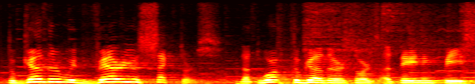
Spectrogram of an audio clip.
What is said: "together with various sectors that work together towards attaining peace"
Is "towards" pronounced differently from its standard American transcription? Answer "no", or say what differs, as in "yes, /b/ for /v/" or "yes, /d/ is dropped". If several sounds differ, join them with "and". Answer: yes, /s/ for /z/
